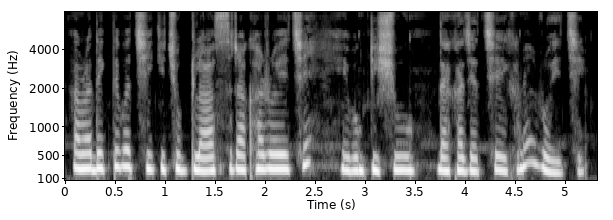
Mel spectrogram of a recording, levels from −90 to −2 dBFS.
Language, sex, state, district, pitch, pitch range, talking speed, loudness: Bengali, female, West Bengal, Cooch Behar, 255 Hz, 235-265 Hz, 145 wpm, -13 LUFS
